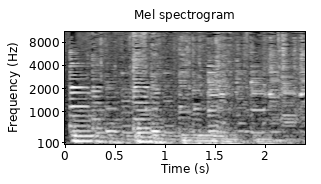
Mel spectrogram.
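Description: Electric guitar playing a quick run of plucked notes with a strong low end, starting abruptly.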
